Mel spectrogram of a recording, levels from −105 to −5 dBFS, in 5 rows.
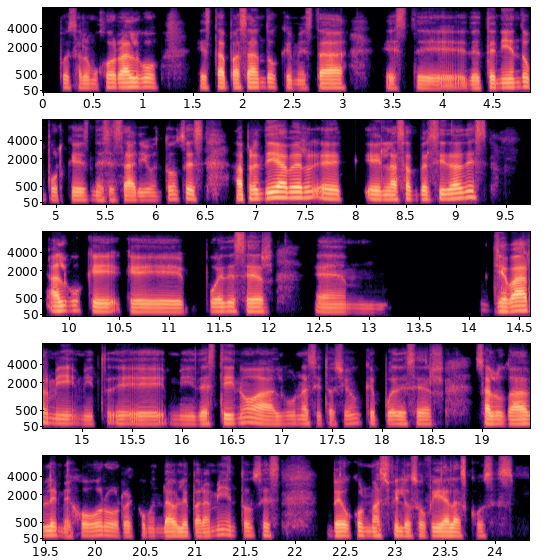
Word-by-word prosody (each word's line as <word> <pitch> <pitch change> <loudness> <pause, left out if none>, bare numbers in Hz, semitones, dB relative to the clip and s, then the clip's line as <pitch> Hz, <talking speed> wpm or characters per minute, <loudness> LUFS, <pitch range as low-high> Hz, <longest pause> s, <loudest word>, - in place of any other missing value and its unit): pues, - - -8
a - - -5
lo 105 - -3
mejor 120 +4 0
algo 120 -1 +4 0.4
está - - +1
pasando, 120 0 +1
que 105 - -8
me 100 -1 -11
está, 110 +2 +2 0.4
este, 95 -3 -5
deteniendo 115 +6 -1
porque 105 -1 -3
es 100 0 -4
necesario". 100 -1 -2
Entonces 120 +4 -2 0.3
aprendí 130 +6 +6
a 160 - +11
ver, 155 0 +7 0.2
eh, 130 -2 +4 0.2
en 115 -1 +1
las 115 - +2
adversidades 125 +7 +2 0.5
algo 130 +2 +3
que 110 -2 +1
que 105 -1 0 0.2
puede 115 +1 0
ser, 115 -1 +1 0.5
em 95 -3 -7 1.1
llevar 130 +3 +7
mi 115 -2 -5
mi, 105 -2 -12
t - - -15
eh 105 -1 -4
eh, - - -12
mi 105 -1 -11
destino 115 +6 -2
a 105 -3 +3
alguna 105 +2 -6
situación 105 +4 -10
que 110 -2 -8
puede 105 0 -3
ser 100 -1 -4 0.4
saludable, 105 +2 +3
mejor 110 +4 -3
o 110 -3 -2
recomendable 100 +1 -2
para 100 +1 -3
mí. 130 +3 -8
Entonces 110 -2 -7 0.4
veo 105 -1 +3
con 110 0 -3
más 105 0 -1
filosofía 105 0 0
las 100 -2 +2
cosas. 105 0 -9
110 Hz, 140 wpm, -25 LUFS, 100-120 Hz, 1.1 s, a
